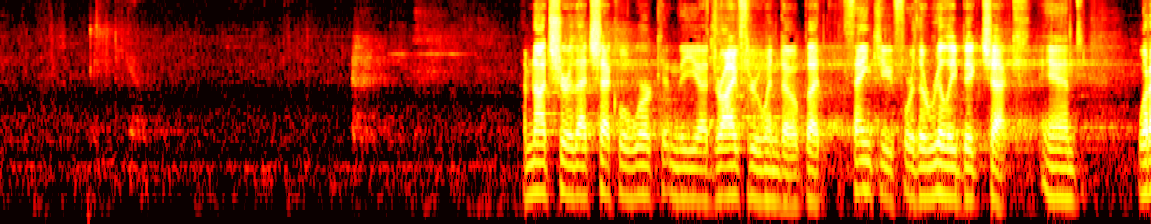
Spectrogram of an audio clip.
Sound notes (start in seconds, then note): none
